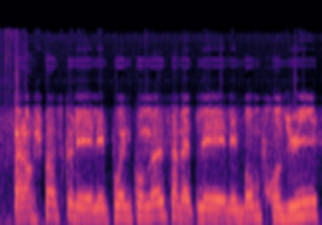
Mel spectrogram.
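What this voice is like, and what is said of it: Slight southwestern French accent. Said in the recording (French): “le reconnaissent à votre petit accent, c'est le Sud-Ouest”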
